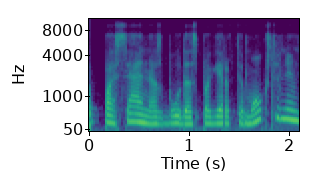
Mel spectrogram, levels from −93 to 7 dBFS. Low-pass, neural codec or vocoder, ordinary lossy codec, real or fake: 7.2 kHz; codec, 16 kHz, 4.8 kbps, FACodec; Opus, 24 kbps; fake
